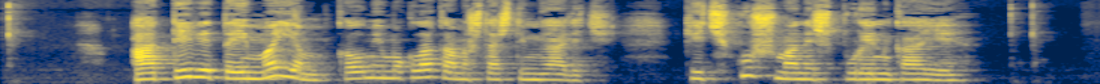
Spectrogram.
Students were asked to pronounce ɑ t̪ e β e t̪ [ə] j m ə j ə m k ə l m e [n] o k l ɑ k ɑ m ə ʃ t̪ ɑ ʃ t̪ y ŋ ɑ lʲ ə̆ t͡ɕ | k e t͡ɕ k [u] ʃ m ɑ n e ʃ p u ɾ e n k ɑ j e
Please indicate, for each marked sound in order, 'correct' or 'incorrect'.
correct, incorrect: m, correct

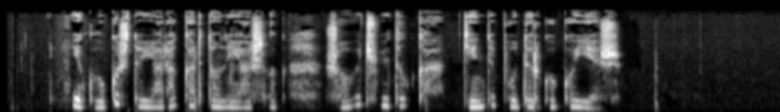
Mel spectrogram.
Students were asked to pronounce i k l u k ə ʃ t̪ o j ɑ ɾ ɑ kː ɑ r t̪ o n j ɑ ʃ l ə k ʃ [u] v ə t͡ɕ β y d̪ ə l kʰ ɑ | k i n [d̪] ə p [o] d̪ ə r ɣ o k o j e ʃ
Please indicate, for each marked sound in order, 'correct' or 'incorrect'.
incorrect: o, correct, incorrect: u

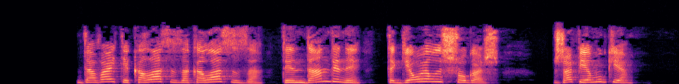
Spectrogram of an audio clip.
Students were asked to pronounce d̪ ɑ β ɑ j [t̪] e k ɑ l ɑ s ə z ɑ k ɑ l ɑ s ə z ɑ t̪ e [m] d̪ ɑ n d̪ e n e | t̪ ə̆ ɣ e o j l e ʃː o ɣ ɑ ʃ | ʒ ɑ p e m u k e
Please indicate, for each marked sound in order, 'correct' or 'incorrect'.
correct, incorrect: n

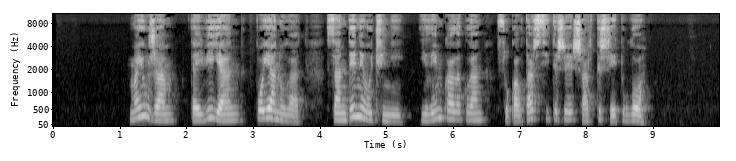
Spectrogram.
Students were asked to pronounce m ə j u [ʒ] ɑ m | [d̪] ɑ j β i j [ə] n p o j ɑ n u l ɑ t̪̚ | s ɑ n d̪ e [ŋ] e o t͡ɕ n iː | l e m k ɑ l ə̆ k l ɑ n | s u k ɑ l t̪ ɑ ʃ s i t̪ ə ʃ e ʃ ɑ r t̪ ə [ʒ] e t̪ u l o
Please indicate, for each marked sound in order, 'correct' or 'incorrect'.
correct, incorrect: t̪, incorrect: ɑ, incorrect: n, incorrect: ʃ

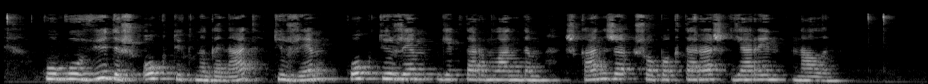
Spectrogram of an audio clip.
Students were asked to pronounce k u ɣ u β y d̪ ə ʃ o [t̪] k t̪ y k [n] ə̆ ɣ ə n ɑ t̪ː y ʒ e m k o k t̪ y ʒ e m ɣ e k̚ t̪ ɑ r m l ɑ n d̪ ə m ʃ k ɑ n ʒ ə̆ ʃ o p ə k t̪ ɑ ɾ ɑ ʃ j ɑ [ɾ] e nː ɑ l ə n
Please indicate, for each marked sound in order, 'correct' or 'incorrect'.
incorrect: none, correct, correct

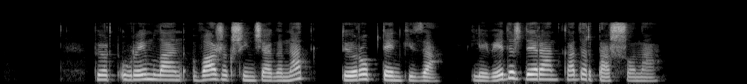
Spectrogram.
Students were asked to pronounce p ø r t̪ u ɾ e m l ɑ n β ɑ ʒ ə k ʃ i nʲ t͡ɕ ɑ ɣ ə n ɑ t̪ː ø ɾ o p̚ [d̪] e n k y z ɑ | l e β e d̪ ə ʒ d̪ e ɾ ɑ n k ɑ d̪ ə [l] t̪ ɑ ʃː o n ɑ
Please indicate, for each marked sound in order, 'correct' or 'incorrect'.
incorrect: t̪, incorrect: r

